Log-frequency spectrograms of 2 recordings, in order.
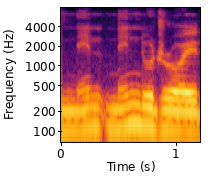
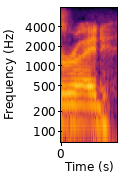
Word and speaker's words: Nendoroid: I've heard them called eggheads before, but yeah, this is Nendodroid or whatever you call it. Nendo. Oh, I can't even pronounce it. Nendoroid? Yeah.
